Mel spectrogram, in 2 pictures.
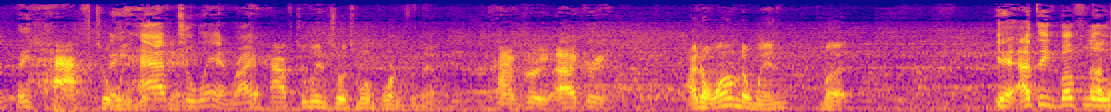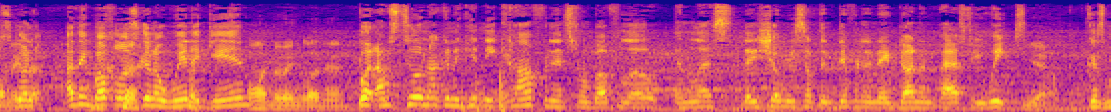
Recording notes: Live at Macados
